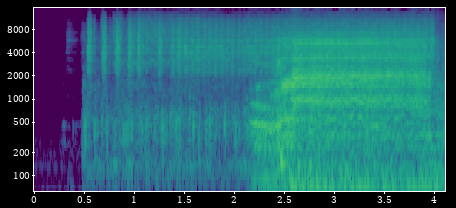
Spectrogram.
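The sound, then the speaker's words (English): A dinosaur call made by combining the calls of a swan, a hawk and a howler monkey with a rattlesnake's rattle: a rapid, buzzing rattle of clicks gives way to a loud, harsh, rasping shriek that holds for a couple of seconds, with no talking. “So that sound was made by combining the calls of a swan and a hawk, a rattlesnake, you know, rattle to make the sound totally.”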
